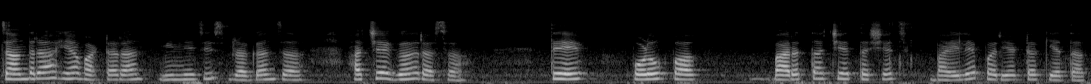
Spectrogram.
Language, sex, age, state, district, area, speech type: Goan Konkani, female, 30-45, Goa, Salcete, rural, spontaneous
